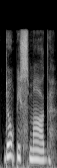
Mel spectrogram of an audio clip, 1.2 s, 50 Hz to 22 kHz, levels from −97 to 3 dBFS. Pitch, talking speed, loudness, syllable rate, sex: 205 Hz, 155 wpm, -17 LUFS, 3.5 syllables/s, female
